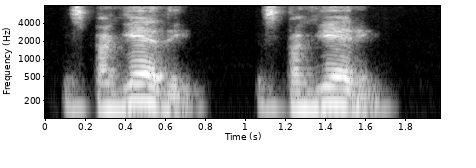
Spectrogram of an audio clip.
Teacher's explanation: Les he dicho que las T's en medio de dos vocales, algunos estadounidenses la hacen como R, otros estadounidenses la hacen como una D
